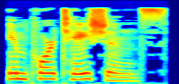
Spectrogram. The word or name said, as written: importations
